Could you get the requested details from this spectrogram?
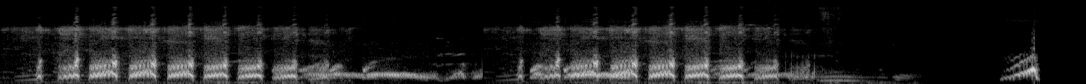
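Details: Green imperial pigeon, recorded as a lure to draw wild pigeons in: a rapid series of deep, throaty pulses, about two per second, running into a low hum, then a second pulsed burst and a short final note.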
